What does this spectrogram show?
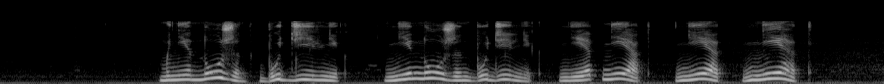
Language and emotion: Russian, neutral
